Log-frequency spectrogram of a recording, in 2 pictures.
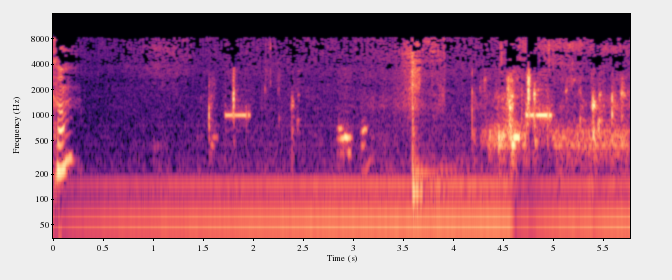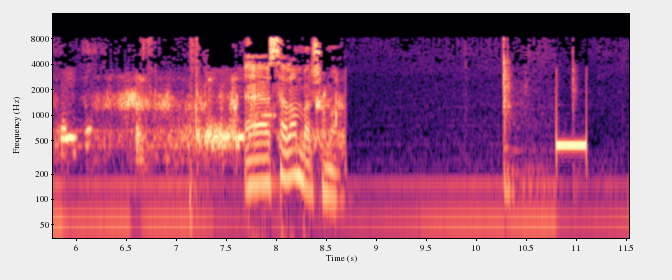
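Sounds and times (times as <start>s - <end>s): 
speech: 0.0s - 0.3s, 7.7s - 8.8s
low constant hum: 0.0s - 11.5s
telephone busy tone after a call drops: 4.5s - 6.3s, 10.8s - 11.1s.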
